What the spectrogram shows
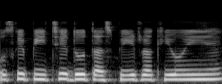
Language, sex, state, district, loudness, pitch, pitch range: Hindi, female, Bihar, Purnia, -14 LUFS, 225 Hz, 220-235 Hz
